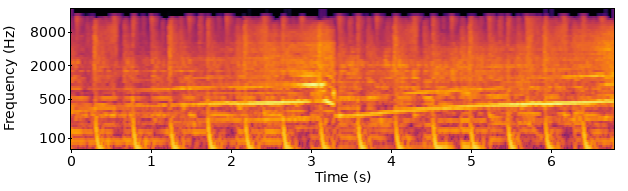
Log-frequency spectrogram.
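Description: Racing sport motorcycle engine at full throttle, its pitch climbing steadily through a gear, dropping sharply at an upshift about three seconds in, then climbing again. Background music with a steady beat plays underneath.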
